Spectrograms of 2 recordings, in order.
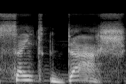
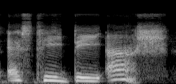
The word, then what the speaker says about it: STD Ash: We have Saint Dash, or I have realised I'm saying it wrong. It's not Saint Dash, it's STD Ash.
